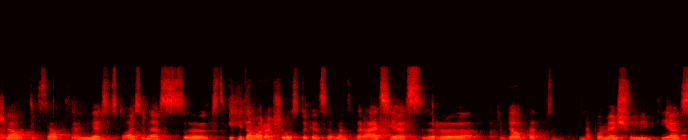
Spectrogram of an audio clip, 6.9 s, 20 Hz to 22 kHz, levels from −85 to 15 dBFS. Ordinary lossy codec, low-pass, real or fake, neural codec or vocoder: Opus, 16 kbps; 10.8 kHz; fake; vocoder, 44.1 kHz, 128 mel bands, Pupu-Vocoder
